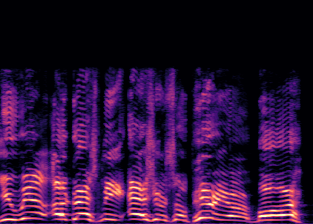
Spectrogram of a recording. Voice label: leave me alone, Drill Sergeant; speech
